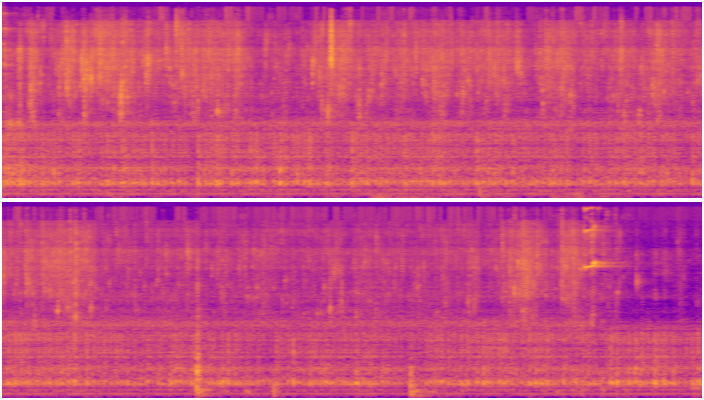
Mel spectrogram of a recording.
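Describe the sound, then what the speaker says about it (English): Tap water runs steadily into a kitchen sink while potatoes are rinsed for potato salad, a continuous close hiss and splash with a few faint knocks and no speech. "Next, you're going to rinse off your potatoes."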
